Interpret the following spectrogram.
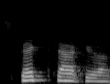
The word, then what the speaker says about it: spectacular: One, two, three, four. 4 syllables. Spectacular. Spectacular. All right, very good. So 4 syllables.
